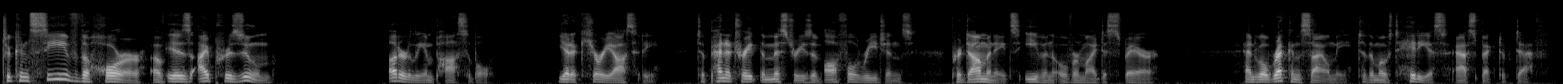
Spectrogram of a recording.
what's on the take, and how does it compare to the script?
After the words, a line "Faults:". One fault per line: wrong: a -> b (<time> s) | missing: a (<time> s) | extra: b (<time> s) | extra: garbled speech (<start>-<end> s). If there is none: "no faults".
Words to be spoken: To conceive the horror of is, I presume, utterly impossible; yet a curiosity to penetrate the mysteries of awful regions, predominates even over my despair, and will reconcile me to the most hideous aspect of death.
To conceive the horror of is, I presume, utterly impossible; yet a curiosity to penetrate the mysteries of awful regions, predominates even over my despair, and will reconcile me to the most hideous aspect of death.
Faults:
no faults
